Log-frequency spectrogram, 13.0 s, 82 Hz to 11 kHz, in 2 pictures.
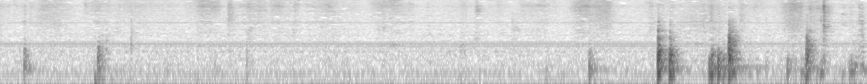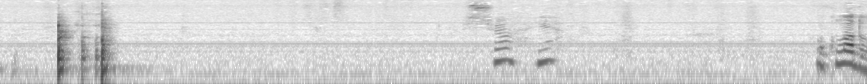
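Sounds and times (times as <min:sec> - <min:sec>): rolling pin rolling over dough: 0:00.0 - 0:07.4
wooden knocks and clatters: 0:04.9 - 0:07.4.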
